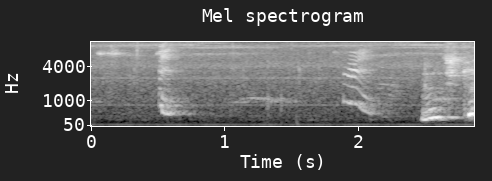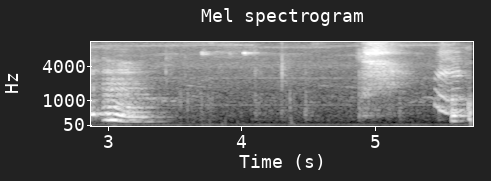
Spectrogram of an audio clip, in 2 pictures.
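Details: Red fox vocalizing privately: several short whining, harmonic cries with a brief rising-then-falling sweep, one longer rougher cry in the middle, spaced a second or more apart, with quiet Russian speech nearby.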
